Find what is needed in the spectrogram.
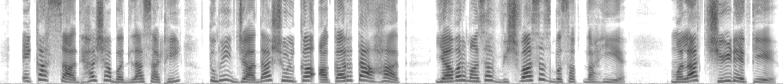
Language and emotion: Marathi, angry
